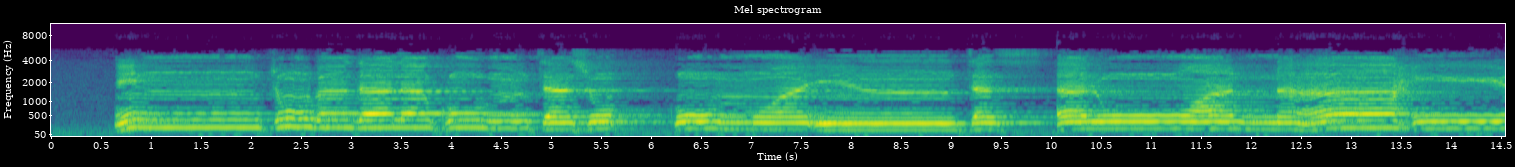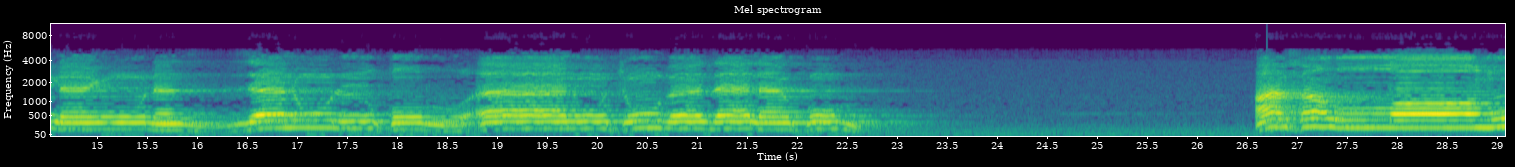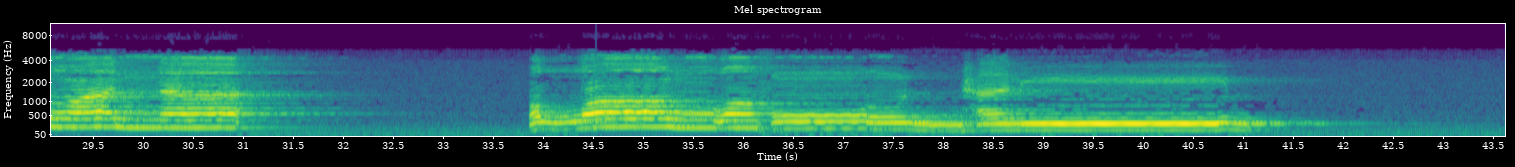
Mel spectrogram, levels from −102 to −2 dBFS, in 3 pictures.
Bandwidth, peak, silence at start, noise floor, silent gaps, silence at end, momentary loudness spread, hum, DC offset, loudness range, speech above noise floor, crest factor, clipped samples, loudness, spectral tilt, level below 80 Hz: 5.2 kHz; 0 dBFS; 0.65 s; -51 dBFS; none; 1.8 s; 12 LU; none; under 0.1%; 7 LU; 35 dB; 16 dB; under 0.1%; -15 LUFS; -10 dB/octave; -54 dBFS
